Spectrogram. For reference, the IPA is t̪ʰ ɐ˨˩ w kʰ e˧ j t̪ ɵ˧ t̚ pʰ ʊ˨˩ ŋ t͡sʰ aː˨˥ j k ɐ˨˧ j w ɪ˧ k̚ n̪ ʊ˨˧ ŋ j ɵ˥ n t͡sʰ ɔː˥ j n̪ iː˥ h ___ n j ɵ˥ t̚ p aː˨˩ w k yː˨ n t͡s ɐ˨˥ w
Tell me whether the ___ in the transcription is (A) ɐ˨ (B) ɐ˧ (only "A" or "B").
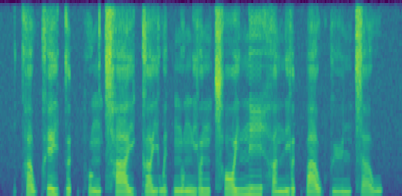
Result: A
